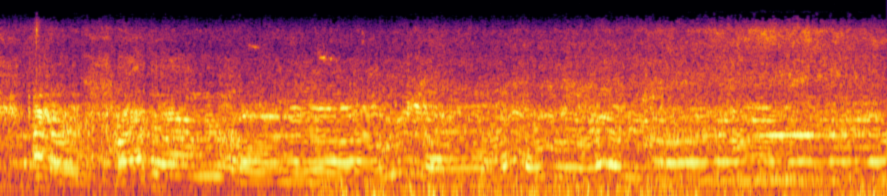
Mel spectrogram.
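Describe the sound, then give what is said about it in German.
Engine drone and traffic on a busy, dirty, bumpy village street with oncoming tuk-tuks near a mosque: a steady motor hum with wavering tones, while a person talks over it. “Hier rollt einer gerade einen riesen LKW-Rad über die Straße. Tuk-Tuks kommen mir entgegen.”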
